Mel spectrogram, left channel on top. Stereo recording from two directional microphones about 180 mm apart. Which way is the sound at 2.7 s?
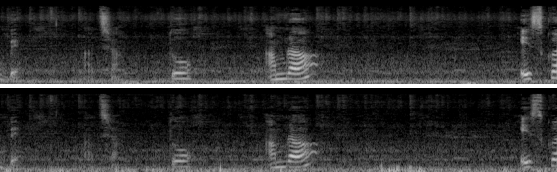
15° left (ahead or behind).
